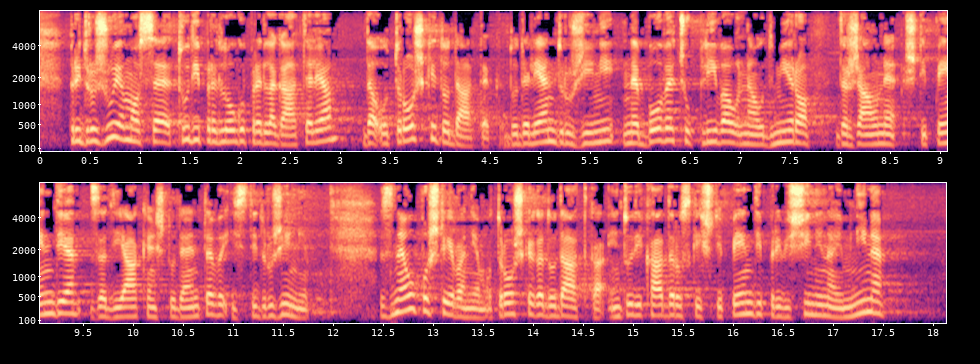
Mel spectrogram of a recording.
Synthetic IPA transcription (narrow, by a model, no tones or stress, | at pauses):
pɾid̪ɾuʒuːjɛmɔsɛt̪uːd̪ipɾɛd̪loːɡupɾɛd̪laɡaːt̪ɛlja | d̪aʔɔt̪ɾoːʃkid̪ɔd̪aːt̪ɛkd̪ɔd̪ɛljɛnd̪ɾuʒiːninɛboʋɛt͡ʃupliːʋawnaɔd̪miːɾɔ | d̪əɾʒaːwnɛʃt̪ipɛnd̪ijɛzad̪ijaːkɛinʃt̪ud̪ɛnt̪ɛʋəʔist̪id̪ɾuʒini | znɛupɔʃt̪eːʋanjɛmɔt̪ɾoːʃkɛɡad̪ɔd̪aːt̪ka̰ʔint̪uːd̪ikaːd̪ɾɔwskixʃt̪ipend̪ipɾiʋiʃininajɛmniːnɛ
